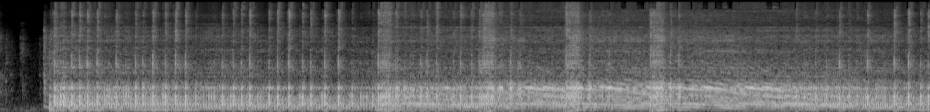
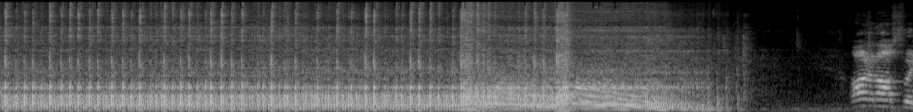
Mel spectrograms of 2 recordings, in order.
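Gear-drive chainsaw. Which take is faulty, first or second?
second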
